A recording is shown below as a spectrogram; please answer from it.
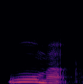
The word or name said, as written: warm up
